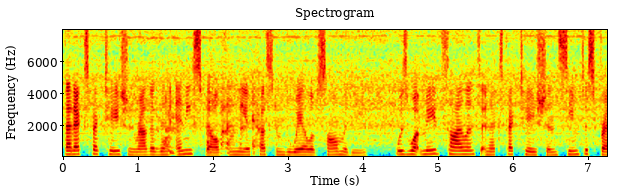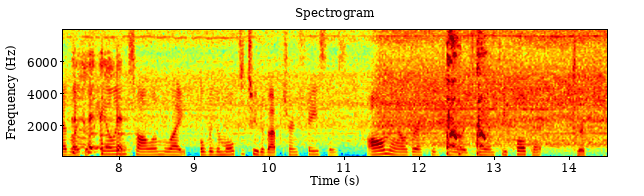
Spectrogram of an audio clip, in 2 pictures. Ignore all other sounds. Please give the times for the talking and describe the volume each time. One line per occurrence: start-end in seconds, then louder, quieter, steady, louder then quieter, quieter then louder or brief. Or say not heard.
0.0-14.4 steady.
